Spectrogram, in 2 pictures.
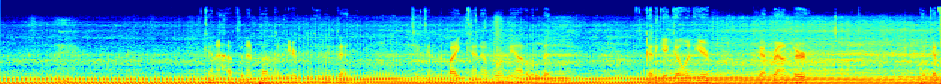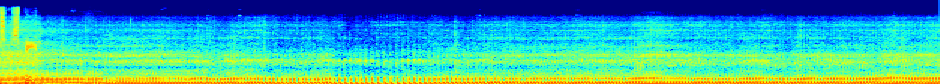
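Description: Tyres churn through mud and slush.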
